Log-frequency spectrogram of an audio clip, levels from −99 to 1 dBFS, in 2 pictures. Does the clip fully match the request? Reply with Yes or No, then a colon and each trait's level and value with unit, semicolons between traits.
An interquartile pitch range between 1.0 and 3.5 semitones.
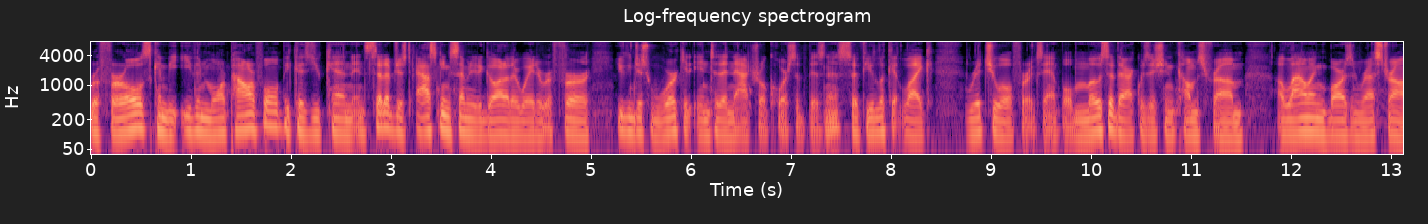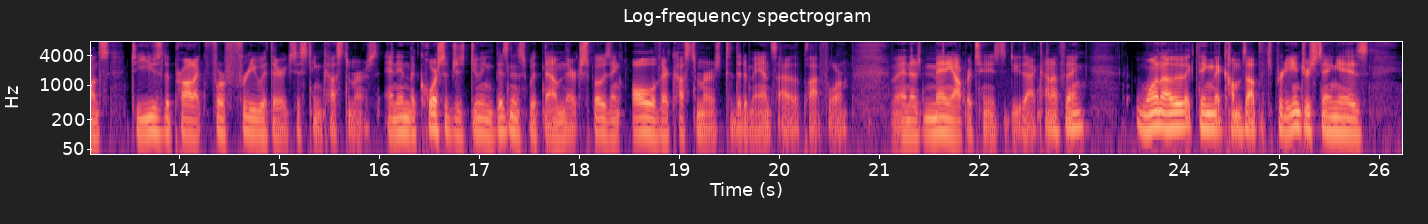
Yes: average, 3.2 semitones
